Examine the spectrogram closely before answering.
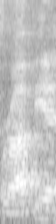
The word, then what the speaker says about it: Kurapia: breeder and Libya so if you're wondering why is this such a difficult name to pronounce just think of the word tilapia and say probably it's sterile and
